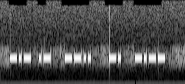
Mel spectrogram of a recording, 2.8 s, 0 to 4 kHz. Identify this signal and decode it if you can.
Morse code, heard as a keyed tone, about 33 wpm, spaced as for 26 wpm, 730 Hz, with radio noise. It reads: KAZ NY
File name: dlazaawansowanych / nagraniazpasma / websdr recording 3565.0kHz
